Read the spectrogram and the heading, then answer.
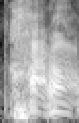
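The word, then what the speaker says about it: chara (χαρά): And you almost have to kind of like chara, you know, like to say it right. Like if you have to spit after you say that word, you've pronounced it pretty well.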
